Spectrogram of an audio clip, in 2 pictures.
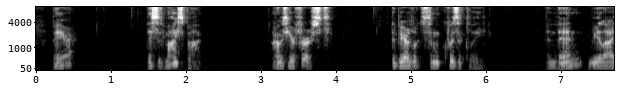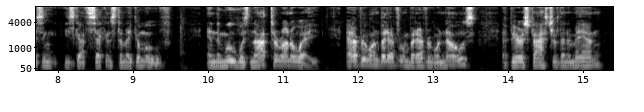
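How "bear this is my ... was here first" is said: hushed, secretive stage half-whisper. A storyteller voices an Israeli general facing a bear, retelling a barely audible half-whisper. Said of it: "In a barely audible tone, he whispers".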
